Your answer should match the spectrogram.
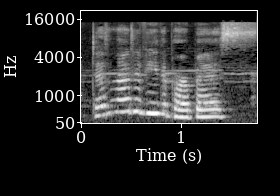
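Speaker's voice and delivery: high, disbelieving question; mock the pointless mask look; incredulous scoff. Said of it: "and I'm like".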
